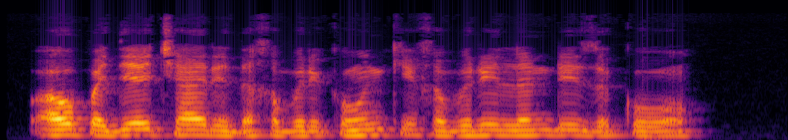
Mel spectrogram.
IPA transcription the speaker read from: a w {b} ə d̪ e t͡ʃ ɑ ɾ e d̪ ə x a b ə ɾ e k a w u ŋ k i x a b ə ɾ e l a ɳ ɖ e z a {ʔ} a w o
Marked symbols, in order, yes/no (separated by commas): no, no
